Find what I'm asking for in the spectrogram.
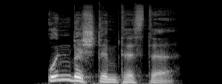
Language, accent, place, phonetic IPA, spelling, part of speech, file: German, Germany, Berlin, [ˈʊnbəʃtɪmtəstə], unbestimmteste, adjective, De-unbestimmteste.ogg
- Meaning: inflection of unbestimmt: 1. strong/mixed nominative/accusative feminine singular superlative degree 2. strong nominative/accusative plural superlative degree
